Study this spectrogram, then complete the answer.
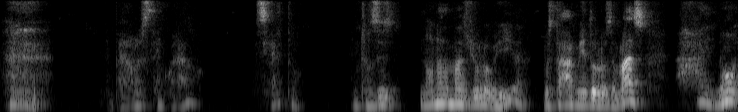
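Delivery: whispered murmur among the crowd; hushed, secretive whisper. Acted. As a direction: people whisper to each other about the emperor. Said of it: "empezó a murmurar".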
